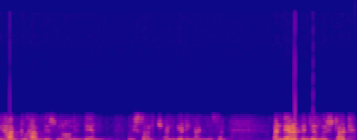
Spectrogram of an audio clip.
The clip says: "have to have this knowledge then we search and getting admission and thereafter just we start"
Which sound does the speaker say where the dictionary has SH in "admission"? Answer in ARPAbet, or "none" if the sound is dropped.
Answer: S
